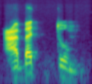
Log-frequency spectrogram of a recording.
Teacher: Jangan ada makhraj dal di situ. Terus makhraj ta. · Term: idgham mutajanisain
